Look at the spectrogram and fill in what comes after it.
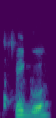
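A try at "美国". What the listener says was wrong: Bukan Meigo. Ingat G dibaca K ya. Meiko.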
